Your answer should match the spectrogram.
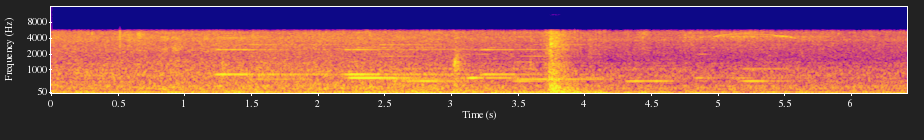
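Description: Commuter train running between stations, heard from inside the car: a steady rumble and rush. A few short high tones come and go in the middle, and there is a single knock a little before four seconds in.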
